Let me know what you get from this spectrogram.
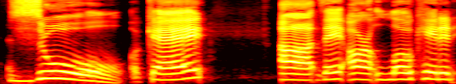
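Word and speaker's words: Xul: Zuul beer XU L but pronounced Zuul like with a Z. Don't get it wrong. They're really adamant about it on the homepage of their website. It's Zuul.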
